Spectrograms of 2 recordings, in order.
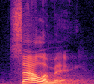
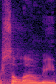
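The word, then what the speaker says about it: Salome: Les and Joseph and salame or you might call her salomi but salame is how you pronounce her name who also followed him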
